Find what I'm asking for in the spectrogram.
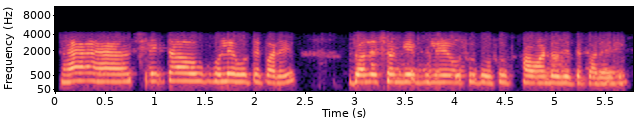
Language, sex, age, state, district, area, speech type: Bengali, female, 45-60, West Bengal, Darjeeling, rural, conversation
